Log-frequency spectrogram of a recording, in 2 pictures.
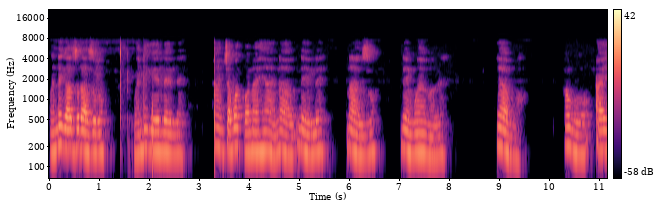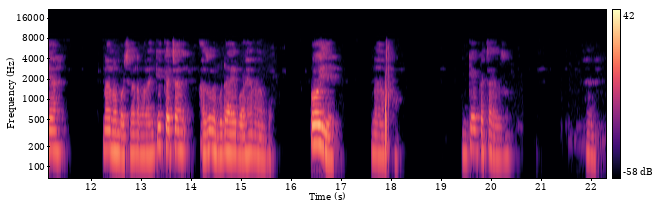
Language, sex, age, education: Igbo, female, 46-60, tertiary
